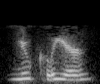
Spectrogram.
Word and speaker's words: nuclear: It goes NU.CLE.AR, right? Yeah. Uh-huh. And then it has, like, the little how you spell it, how you sound it out. Yeah. It goes NOO, the accent on the NOO.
